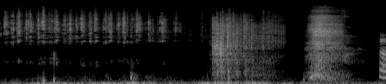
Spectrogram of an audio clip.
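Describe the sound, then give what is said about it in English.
Dice rattle and clatter across a hard tabletop in a few bright bursts as they are rolled for a charm check, with a steady tumbling rattle building to louder scattered clacks, a brief pause, then a final sharp burst. “I'm going to flip a light side point to knock up one of these dice.”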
